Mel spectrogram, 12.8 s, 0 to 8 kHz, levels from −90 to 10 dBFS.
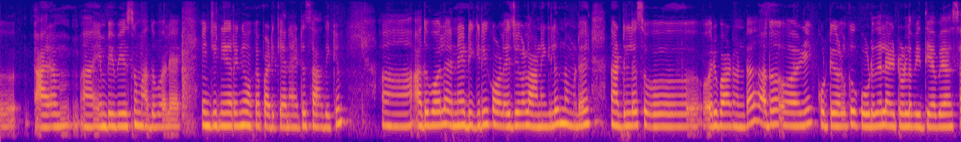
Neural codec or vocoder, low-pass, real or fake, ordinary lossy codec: none; none; real; none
